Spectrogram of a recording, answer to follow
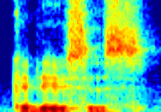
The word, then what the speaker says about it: Caduceus: Yo, like, Caduceus, or how's it pronounced? Caduceus.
